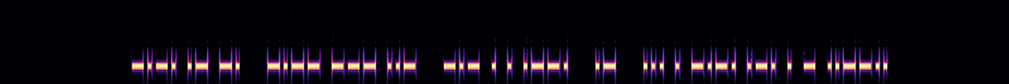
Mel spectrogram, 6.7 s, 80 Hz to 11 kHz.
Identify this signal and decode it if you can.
Morse code, heard as a keyed tone, about 44 wpm, 700 Hz. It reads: CAN YOU KEEP A SECRET?
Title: Sentences from Top 1200 Words 45wpm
